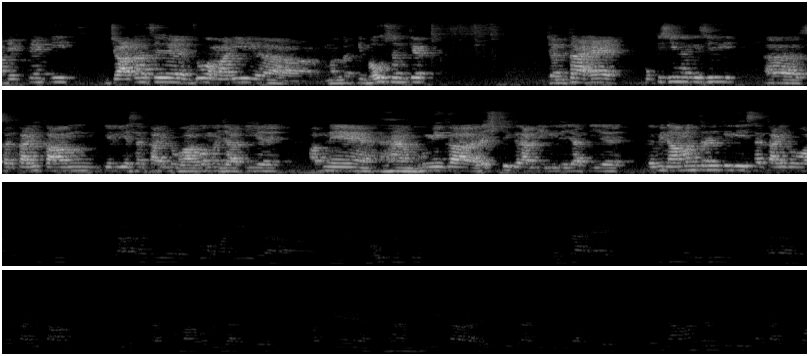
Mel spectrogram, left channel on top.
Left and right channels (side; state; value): right; quieter; 38.4 dB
